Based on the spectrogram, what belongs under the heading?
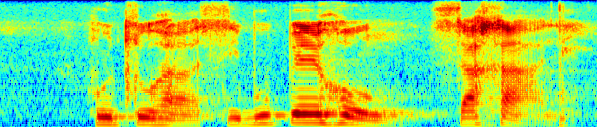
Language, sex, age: Southern Sotho, male, 23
